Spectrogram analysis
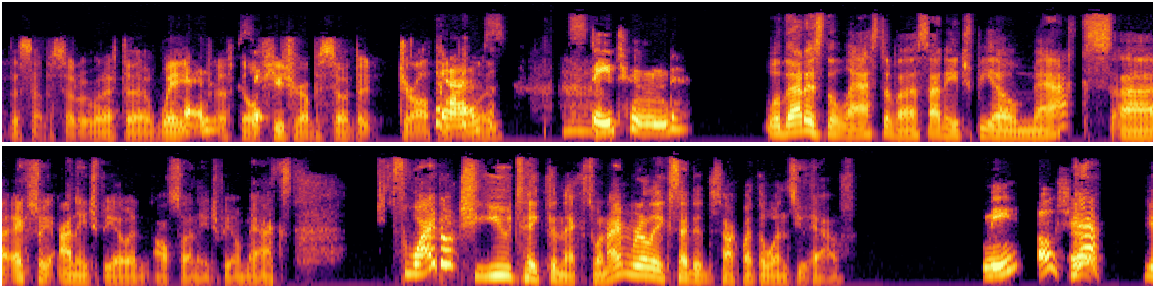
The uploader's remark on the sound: Recording via Zoom. Bear with us as we figure out our individual recording levels and the technology.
